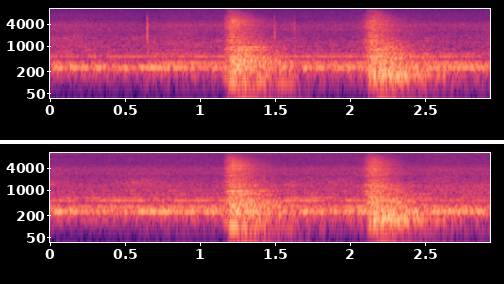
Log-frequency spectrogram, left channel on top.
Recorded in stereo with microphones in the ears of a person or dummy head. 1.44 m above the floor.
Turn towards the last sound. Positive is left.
turn(degrees=-25)  # may be behind; listen again after turning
